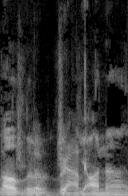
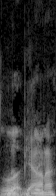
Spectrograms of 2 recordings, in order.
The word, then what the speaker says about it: Ljubljana: I don't even know how to pronounce it. Ljubljana. Ljubljana.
